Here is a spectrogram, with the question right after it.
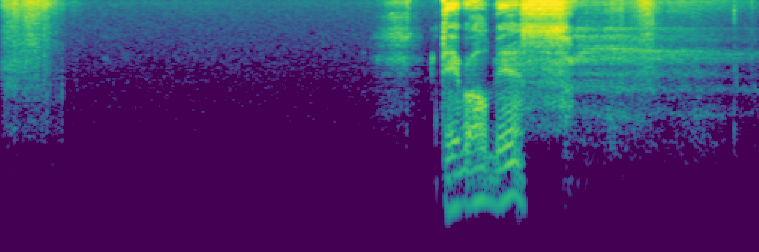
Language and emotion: Russian, neutral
